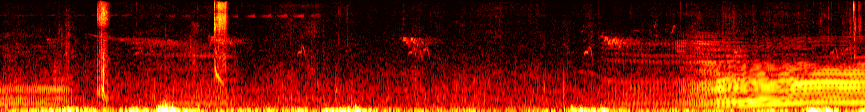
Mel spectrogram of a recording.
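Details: Cow stuck in an irrigation ditch near grassland, angry and frightened: the tail of a moo at the start, then scattered knocks and clicks, and finally a long moo that swoops upward and settles into a sustained, strongly harmonic bellow.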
